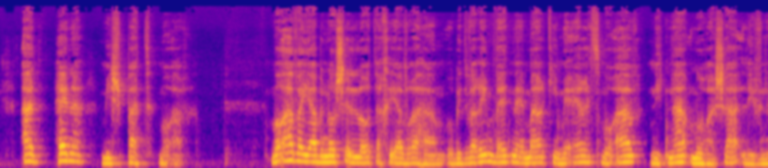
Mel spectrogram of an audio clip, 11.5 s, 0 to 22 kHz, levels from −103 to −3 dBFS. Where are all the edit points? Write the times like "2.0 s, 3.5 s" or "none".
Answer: 4.0 s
